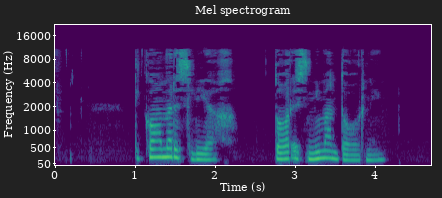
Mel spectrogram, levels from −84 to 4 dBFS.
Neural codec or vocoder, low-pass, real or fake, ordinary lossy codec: none; 10.8 kHz; real; AAC, 32 kbps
